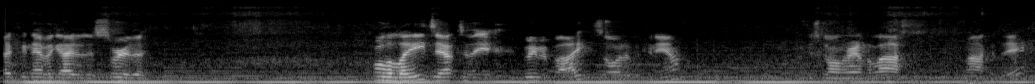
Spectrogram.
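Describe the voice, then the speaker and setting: A man's voice: on the high side, moderate pace, long pauses. Aussie guy chatting away on a boat, laid-back, phone mic outdoors, music playing over it. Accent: Australian. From Australia. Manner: relaxed, chatty running commentary. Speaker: sailing vlogger. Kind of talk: casual narration on a boat. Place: on a catamaran outdoors.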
